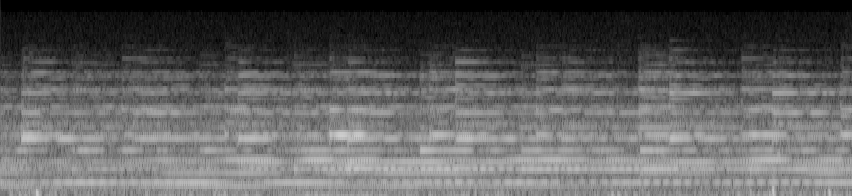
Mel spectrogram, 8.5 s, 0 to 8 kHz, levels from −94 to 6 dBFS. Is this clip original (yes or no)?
yes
